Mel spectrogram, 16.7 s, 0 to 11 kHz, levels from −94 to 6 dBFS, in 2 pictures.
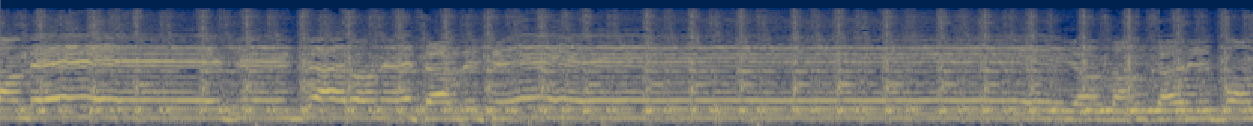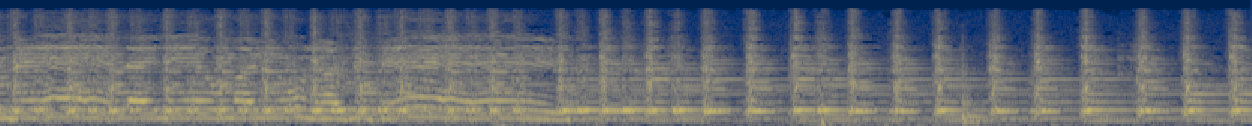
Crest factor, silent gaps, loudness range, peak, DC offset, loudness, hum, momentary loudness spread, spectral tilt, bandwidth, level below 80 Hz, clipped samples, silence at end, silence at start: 14 dB; none; 3 LU; -10 dBFS; under 0.1%; -24 LUFS; none; 6 LU; -4.5 dB/octave; 8.8 kHz; -54 dBFS; under 0.1%; 0 s; 0 s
